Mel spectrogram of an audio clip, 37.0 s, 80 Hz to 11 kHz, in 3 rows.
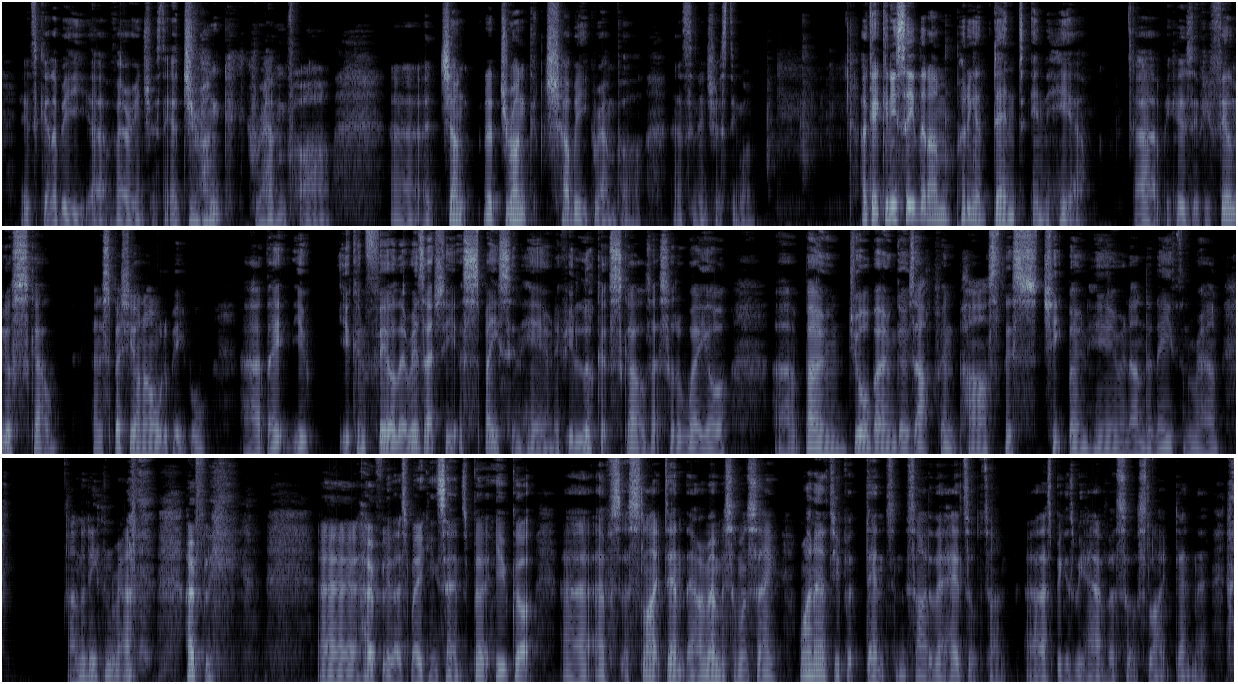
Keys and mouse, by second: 0.3-1.5 middle drag, 1.5-2.8 drag, 2.8-4.9 middle drag, 4.9-6.2 drag, 6.2-9.9 middle drag, 9.9 click, 10.7-37.0 middle drag.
